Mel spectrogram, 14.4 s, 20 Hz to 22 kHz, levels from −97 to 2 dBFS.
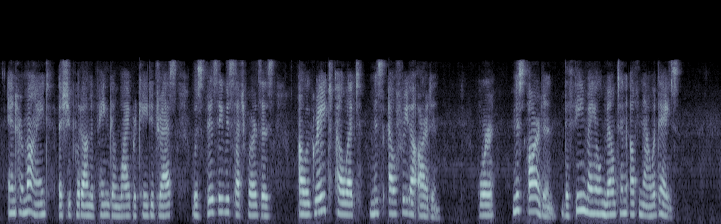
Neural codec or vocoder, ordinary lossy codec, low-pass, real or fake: codec, 16 kHz, 4 kbps, FreqCodec, smaller model; AAC, 32 kbps; 7.2 kHz; fake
